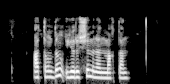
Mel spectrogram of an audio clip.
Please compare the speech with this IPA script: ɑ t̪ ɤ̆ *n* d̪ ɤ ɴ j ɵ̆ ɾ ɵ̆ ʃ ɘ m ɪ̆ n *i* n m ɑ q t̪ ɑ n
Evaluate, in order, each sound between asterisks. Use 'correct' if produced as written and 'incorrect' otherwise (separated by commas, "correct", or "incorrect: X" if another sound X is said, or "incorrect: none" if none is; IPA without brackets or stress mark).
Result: incorrect: ɴ, incorrect: æ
